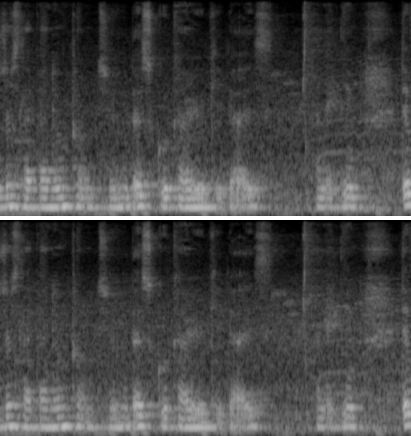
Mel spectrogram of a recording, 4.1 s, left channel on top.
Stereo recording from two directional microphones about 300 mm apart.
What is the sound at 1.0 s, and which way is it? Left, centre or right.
Speech, centre.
